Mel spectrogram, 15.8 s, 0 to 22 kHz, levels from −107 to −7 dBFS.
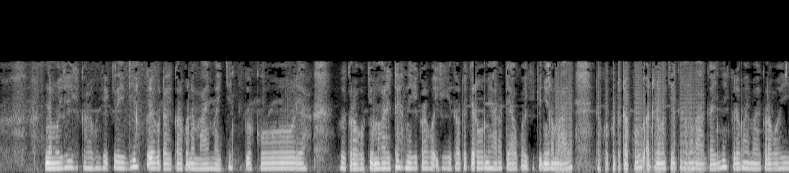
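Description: From the start of the speech, the treble is gone: nothing sits above 5 kHz, and the sound has a plainly audible watery, swirling quality, with s sounds turned metallic and attacks smeared. The likely cause is MP3 compression at a low bitrate, which fits something around 24 kbps. With so few bits, the encoder drops weak frequency lines that then flicker on and off between frames. A spectrogram shows a hard ceiling at 5 kHz and patchy, blinking islands of energy below it.

At 11.1 s, just after "mĩharatĩ ya gũkorwo igĩkĩnyuĩra", a buzz at 200 Hz appears and lasts until 14.1 s. This is a filter restarted on every block: the filter loses its state at each block boundary and starts again from silence, so every block opens with a small transient. Its loudness follows the speech level. On the waveform, tiny spikes repeat every 5 ms, and on the spectrogram they form thin vertical striations with a harmonic comb at multiples of 200 Hz.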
